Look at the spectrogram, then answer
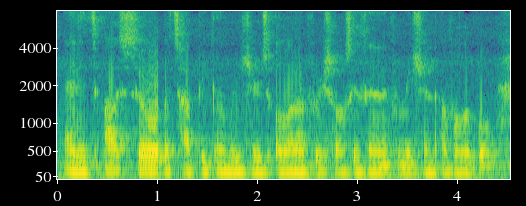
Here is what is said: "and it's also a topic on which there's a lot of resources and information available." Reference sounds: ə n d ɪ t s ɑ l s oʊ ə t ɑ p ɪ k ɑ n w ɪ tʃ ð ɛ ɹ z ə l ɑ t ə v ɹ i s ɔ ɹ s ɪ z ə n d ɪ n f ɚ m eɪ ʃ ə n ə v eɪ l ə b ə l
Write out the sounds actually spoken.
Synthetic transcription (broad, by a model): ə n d ɪ t s ɑ l s oʊ ə t ɑ p ɪ k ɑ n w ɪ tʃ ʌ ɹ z ə l ɑ t ə v ɹ i s ɔ ɹ s ɪ z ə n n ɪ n f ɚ m eɪ ʃ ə n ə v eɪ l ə b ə l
